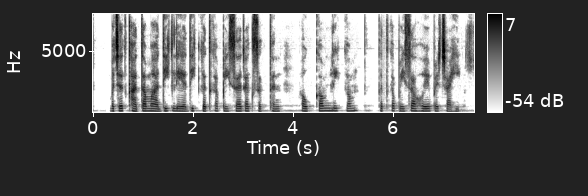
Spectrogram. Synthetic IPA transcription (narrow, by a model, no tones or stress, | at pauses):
bɐt͡ʃət̪kʰaːt̪amãɐd̪ʱɪkleɐd̪ʱɪkːɐt̪kapɛːsaɾɐkʰsɐk̚t̪ənɔʊkɐmlekɐmkɐt̪kapɛːsaɦoepɐɾt͡ʃaːɦie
